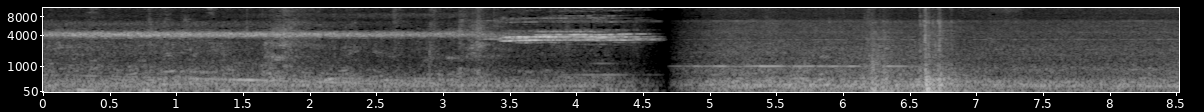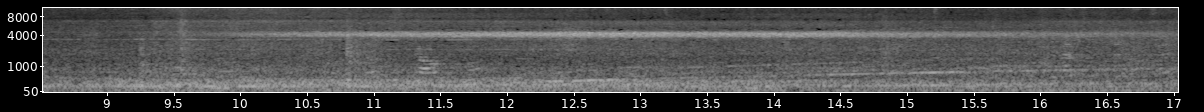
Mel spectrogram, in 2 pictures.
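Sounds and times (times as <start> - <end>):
train wheels squealing: 0.0 - 6.6
train rolling with low rumble: 0.0 - 17.0.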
